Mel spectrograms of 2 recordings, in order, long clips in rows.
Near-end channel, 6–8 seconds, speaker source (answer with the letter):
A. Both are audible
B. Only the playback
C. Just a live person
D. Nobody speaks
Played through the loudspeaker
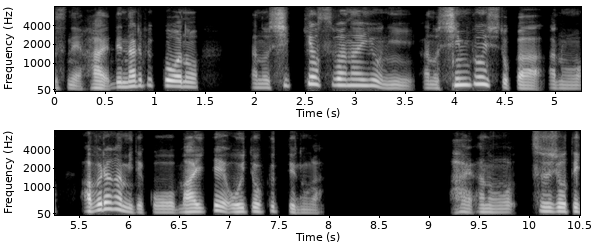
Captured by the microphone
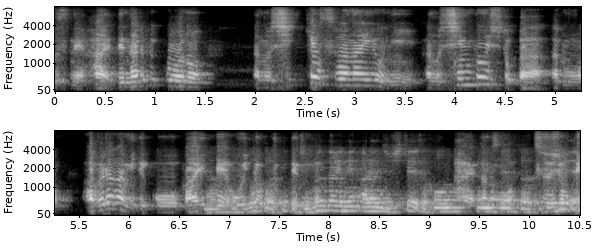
A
